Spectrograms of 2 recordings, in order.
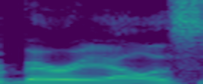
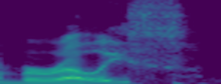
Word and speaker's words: Bareilles: Sarah Bareilles is in this as the balloon guide, and she's the best part of the entire season.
